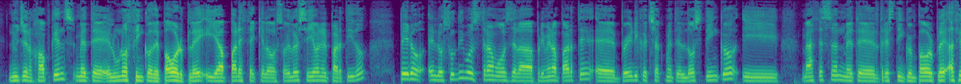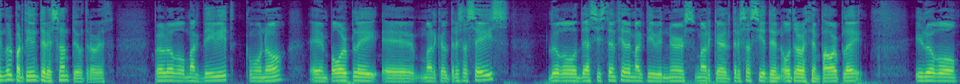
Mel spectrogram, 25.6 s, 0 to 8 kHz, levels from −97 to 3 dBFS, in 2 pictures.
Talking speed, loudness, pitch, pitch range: 170 wpm, -20 LUFS, 135 Hz, 125-145 Hz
